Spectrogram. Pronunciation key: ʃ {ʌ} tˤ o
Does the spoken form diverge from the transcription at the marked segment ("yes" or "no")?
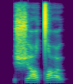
no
